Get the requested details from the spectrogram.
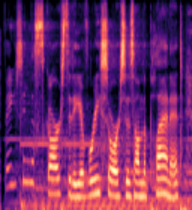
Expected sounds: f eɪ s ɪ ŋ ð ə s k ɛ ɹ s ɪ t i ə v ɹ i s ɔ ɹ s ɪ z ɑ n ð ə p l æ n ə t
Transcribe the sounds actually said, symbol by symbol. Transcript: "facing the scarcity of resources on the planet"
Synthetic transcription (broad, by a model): f eɪ s ɪ ŋ ð ə s k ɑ ɹ s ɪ t i ə v ɹ i s ɔ ɹ s ɪ z n ð ə p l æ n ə t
